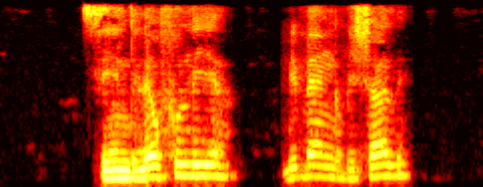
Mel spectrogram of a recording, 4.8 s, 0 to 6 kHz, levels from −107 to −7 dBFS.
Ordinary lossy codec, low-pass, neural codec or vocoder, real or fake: AAC, 32 kbps; 5.4 kHz; none; real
